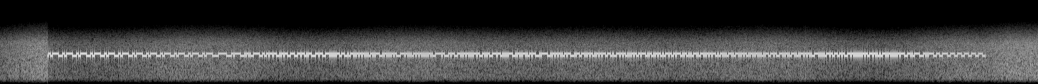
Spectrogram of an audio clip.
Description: NAVTEX (SITOR-B), 100 baud, 170 Hz shift, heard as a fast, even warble, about 1500 Hz centre, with radio static. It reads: ZCZC YA33 FORECAST: WIND W 3 TO 4. SEA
